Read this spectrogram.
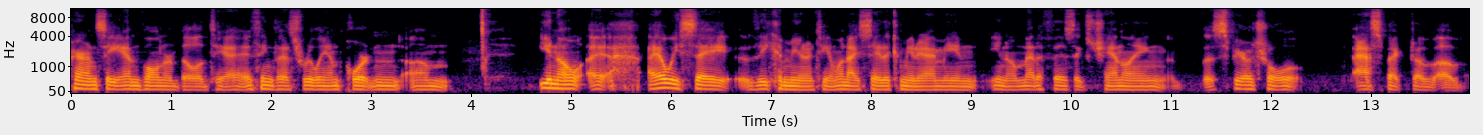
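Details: Adult male speaker; normal speech.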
